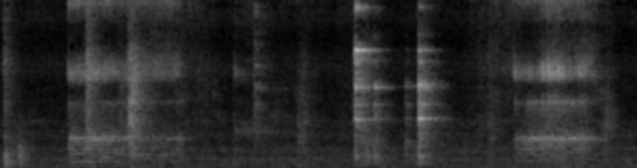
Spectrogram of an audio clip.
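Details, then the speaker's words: Beeping, whistling snoring from a sleeping rescue cat whose nose is always slightly congested, with audible breathing even when awake; the snoring is louder than usual today: snoring with nasal congestion. "鼻詰まりあるっていうね。"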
